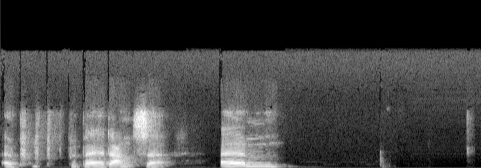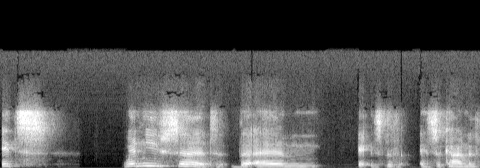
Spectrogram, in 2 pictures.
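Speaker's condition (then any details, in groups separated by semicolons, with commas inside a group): Stammer; stammer since childhood, speech therapy at age 13 with other boys, covert stuttering earlier in working life; adult, stammers openly, adult speech and language therapy, discloses stutter on phone when nervous; stutter obvious when introducing own name, silences or pauses; repeated sounds, blocks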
